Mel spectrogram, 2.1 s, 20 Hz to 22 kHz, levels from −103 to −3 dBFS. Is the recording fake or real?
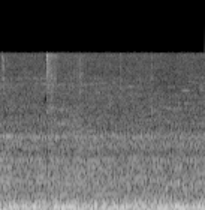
real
